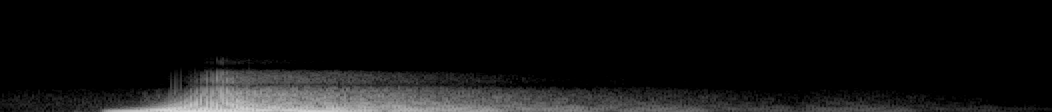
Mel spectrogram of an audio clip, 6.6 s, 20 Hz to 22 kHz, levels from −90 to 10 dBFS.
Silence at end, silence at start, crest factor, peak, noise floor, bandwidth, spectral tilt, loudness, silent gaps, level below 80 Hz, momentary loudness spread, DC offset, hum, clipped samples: 3.45 s; 0.65 s; 16 dB; -2 dBFS; -74 dBFS; 1.6 kHz; -17.5 dB/octave; -15 LUFS; none; -20 dBFS; 21 LU; under 0.1%; 50 Hz at -30 dBFS; under 0.1%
